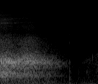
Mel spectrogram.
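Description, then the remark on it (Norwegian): A single audible exhale during a guided breathing exercise, a soft breathy whoosh that fades out over about half a second, followed by near silence. “Og pust ut.”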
